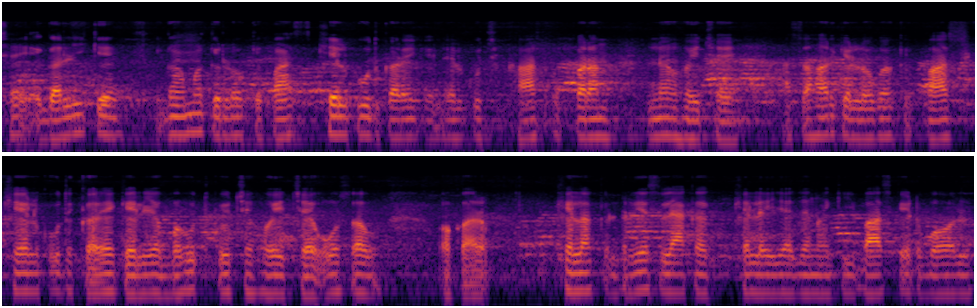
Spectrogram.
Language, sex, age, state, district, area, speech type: Maithili, male, 18-30, Bihar, Supaul, rural, spontaneous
